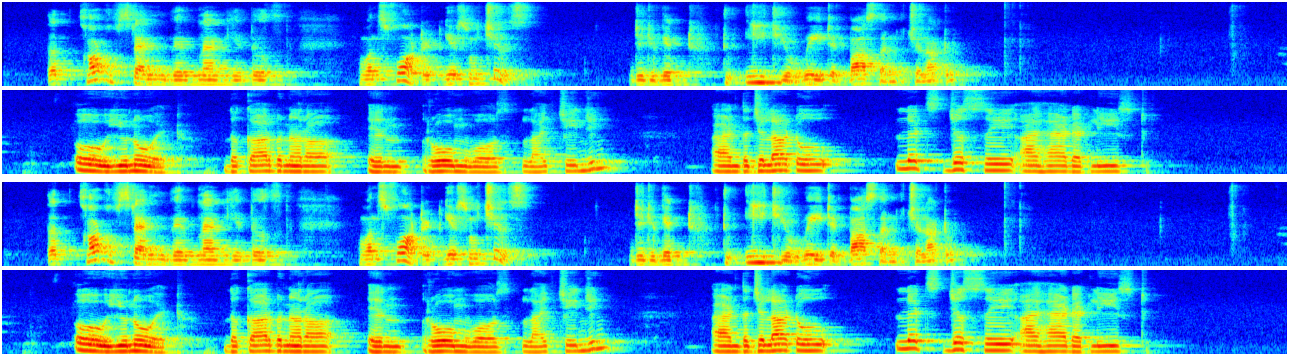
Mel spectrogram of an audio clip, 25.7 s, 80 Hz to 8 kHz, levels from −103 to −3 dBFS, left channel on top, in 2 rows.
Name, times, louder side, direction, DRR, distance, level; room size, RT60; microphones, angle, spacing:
voice 1, 0.5-2.8 3.6-5.2 6.3-9.5, right 1 dB, 35° right, 5 dB, 1.4 m, -25 dB
voice 2, 13.6-14.5 15.1-16.2 16.5-18.9 20.0-21.1 21.8-24.1, right 1 dB, 15° right, 7 dB, 0.4 m, -19 dB
16.0 x 5.9 x 5.8 m, 0.81 s
head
